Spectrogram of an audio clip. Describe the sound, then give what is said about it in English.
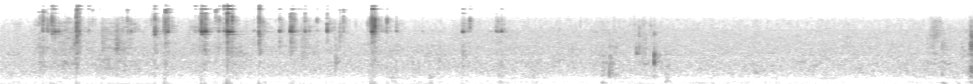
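Metal tags on the collar of Ted, a pet, jingle in quick, rhythmic bursts as he scratches an itch, busy for several seconds and then trailing off into a few sparse clinks, with no voices. “Um, and if you heard the jingling in the background, that's just Ted itching.”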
